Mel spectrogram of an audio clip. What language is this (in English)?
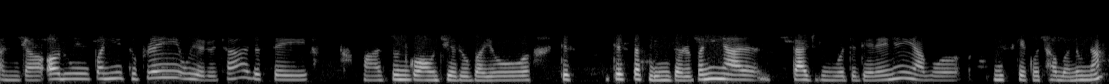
Nepali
